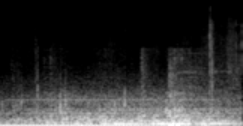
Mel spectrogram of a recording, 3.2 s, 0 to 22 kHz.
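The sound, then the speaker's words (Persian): A bus engine rumbles steadily in the distance at 5 a.m. in thick morning fog, with a few clunks and a short burst of air hiss as it pulls up and its doors open. “صدایی را از دور میشنوم، بیشک صدای اتوبوس است، اما مه صبحگاهی آنقدر غلیظ است که من به هیچ عنوان چیزی را نمیبینم.”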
